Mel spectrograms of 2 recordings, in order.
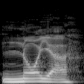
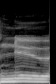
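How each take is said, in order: First: The word is said with two syllables, noy-uh. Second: The word is said with one syllable, new. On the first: It follows the typographers' refined pronunciation. "in the snobby typographic dialect" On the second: It is the everyday plain pronunciation. "if you're not pronouncing it in the snobby typographic dialect"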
